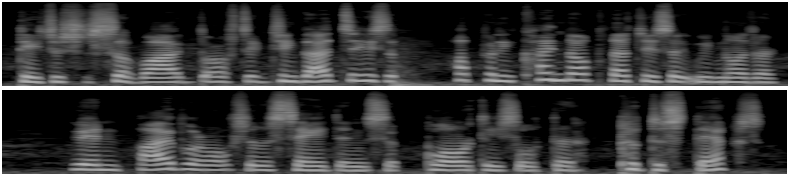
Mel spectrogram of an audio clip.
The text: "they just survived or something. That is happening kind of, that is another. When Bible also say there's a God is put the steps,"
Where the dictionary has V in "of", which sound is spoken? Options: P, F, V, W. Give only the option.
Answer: P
